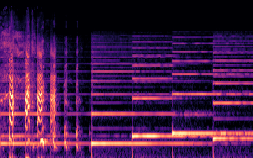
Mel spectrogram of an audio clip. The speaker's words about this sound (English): That bell means another episode of the After School Anime Club's come to a close.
